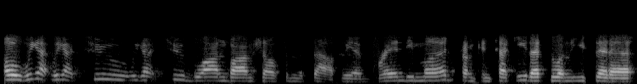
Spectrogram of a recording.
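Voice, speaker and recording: A line cook chatting casually, upbeat and teasing with an enthusiastic manner. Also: male voice, high voice, a little fast. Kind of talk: casual podcast chat. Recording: tinny phone-like line.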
